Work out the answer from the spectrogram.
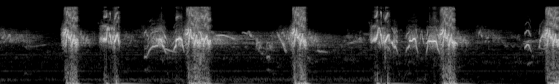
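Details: Osprey at the Dunrovin Ranch nest on 24 June 2018 at 7:32 AM, live fish in the nest; slurred high whistles and chirps between loud abrupt thumps and clatter.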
